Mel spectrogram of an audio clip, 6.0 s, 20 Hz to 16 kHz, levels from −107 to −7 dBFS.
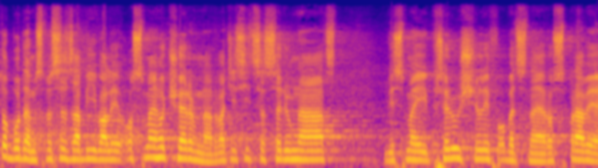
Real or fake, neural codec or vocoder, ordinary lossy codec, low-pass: real; none; AAC, 64 kbps; 14.4 kHz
